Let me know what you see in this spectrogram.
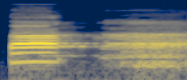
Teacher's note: تا کے الف کو موٹا کرنے سے بھی بچائیں گے، ایک الف سے زیادہ کھینچنے سے بھی بچائیں گے، کم کھینچنے سے بھی بچائیں گے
